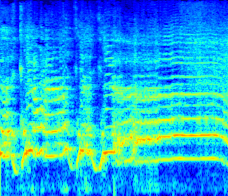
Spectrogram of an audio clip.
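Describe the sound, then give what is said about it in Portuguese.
A human voice imitates a rooster's crow: a few short rising yelps followed by one long, loud, sustained call, alone with no other talk. “Começamos pela manhã com o som do cacarejar dos galos.”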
